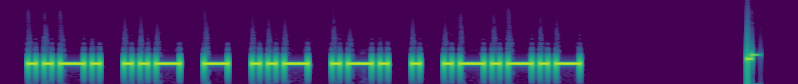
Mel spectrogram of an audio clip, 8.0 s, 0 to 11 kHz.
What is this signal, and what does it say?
Morse code, heard as a keyed tone, about 15 wpm, 700 Hz. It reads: FUTURE.
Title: Sentences from Top 1000 Words - Review Part 5 - 15wpm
